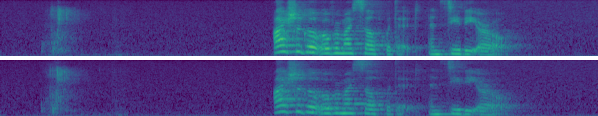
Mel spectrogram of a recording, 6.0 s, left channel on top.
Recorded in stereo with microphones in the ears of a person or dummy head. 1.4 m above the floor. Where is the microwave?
No microwave in this recording.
